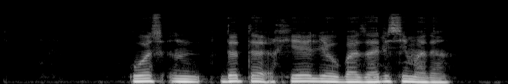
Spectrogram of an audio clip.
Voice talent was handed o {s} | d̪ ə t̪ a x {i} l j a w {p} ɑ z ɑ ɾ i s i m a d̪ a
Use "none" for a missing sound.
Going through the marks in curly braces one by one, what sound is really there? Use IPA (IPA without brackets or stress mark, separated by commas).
s, e, b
